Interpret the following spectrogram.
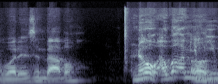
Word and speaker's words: Embabel: Well, firstly, I am going to have to u nitpick about pronunciation because in Babel it comes so the name originally is loosely inspired by the tower of babel but particularly via Douglas Adams and you remember the babel fish from hitchhiker's guide to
